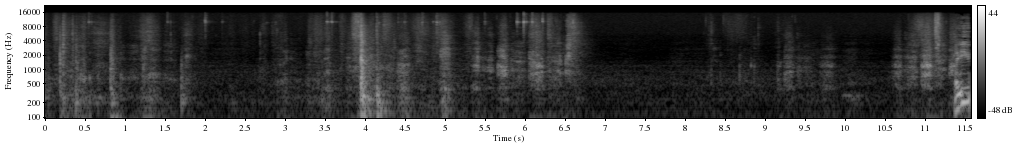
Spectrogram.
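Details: Male Giant Schnauzer indoors gnawing a three-foot bone: irregular breathy panting bursts mixed with crunching chews, a quiet lull midway, then louder rapid bursts at the end.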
